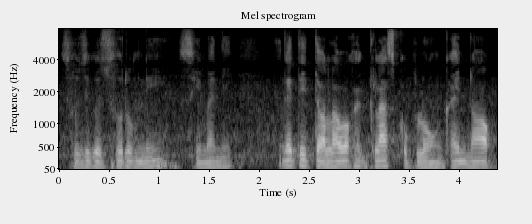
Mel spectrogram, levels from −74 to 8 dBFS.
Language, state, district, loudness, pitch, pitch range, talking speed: Kokborok, Tripura, Dhalai, -21 LUFS, 100 Hz, 95-105 Hz, 175 wpm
